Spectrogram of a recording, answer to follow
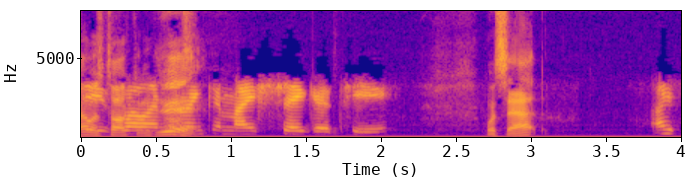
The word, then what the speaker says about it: Chaga: Shega. Shega, how do you spell that?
